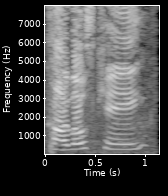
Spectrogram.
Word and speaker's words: Carlos King: So we are here with reality TV kings, Carlos King.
